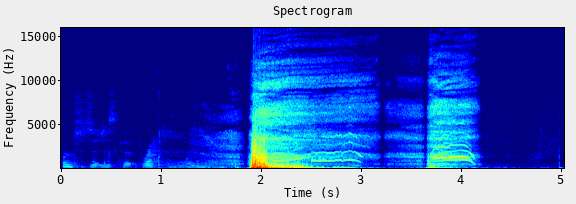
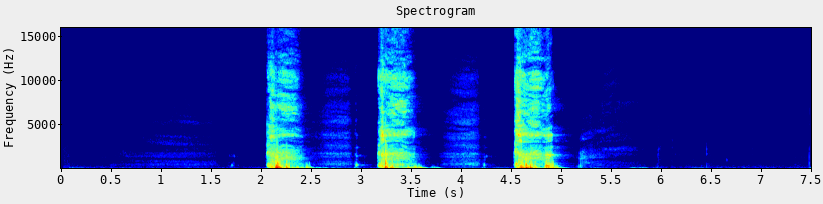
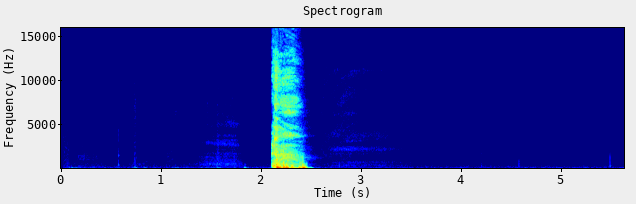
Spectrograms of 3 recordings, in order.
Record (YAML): exhalation_length: 5.0 s
exhalation_amplitude: 32768
exhalation_signal_mean_std_ratio: 0.23
three_cough_length: 7.5 s
three_cough_amplitude: 32768
three_cough_signal_mean_std_ratio: 0.23
cough_length: 5.6 s
cough_amplitude: 22134
cough_signal_mean_std_ratio: 0.18
survey_phase: beta (2021-08-13 to 2022-03-07)
age: 45-64
gender: Male
wearing_mask: 'No'
symptom_cough_any: true
symptom_runny_or_blocked_nose: true
symptom_shortness_of_breath: true
symptom_fatigue: true
symptom_headache: true
symptom_onset: 5 days
smoker_status: Ex-smoker
respiratory_condition_asthma: false
respiratory_condition_other: false
recruitment_source: Test and Trace
submission_delay: 2 days
covid_test_result: Positive
covid_test_method: ePCR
